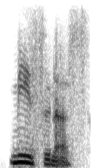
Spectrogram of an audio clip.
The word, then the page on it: Maecenas: Indian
